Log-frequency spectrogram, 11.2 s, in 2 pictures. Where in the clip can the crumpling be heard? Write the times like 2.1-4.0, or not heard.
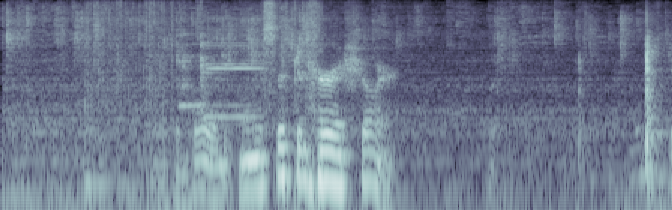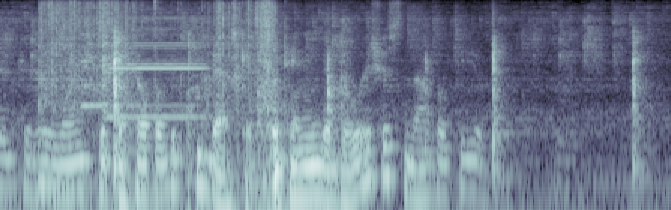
0.7-2.7, 5.9-7.9.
